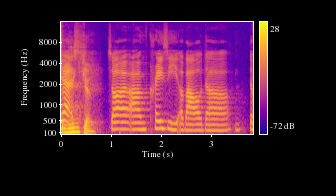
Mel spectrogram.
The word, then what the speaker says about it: München: It's not Munich. That's Munich? American. München. München? Okay. Okay. Yes, in German it's München.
